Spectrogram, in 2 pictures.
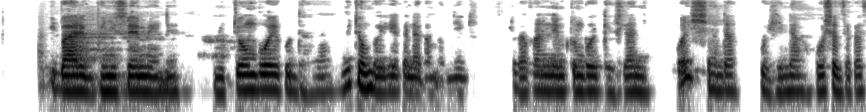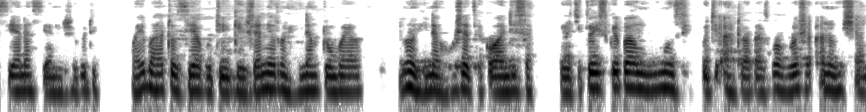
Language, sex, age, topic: Ndau, male, 50+, health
